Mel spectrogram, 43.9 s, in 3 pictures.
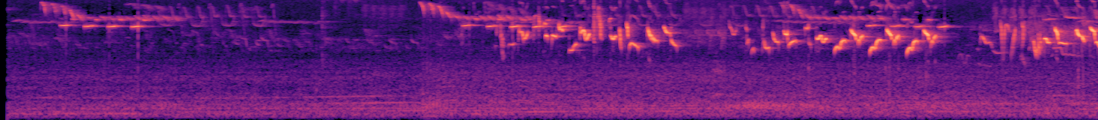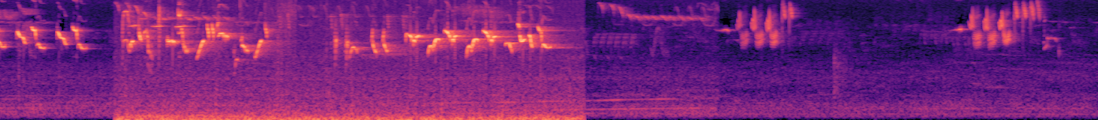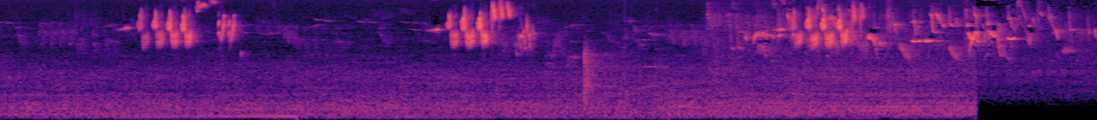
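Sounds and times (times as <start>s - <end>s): songbird singing: 0.1s - 25.8s, 37.7s - 43.9s
steady hiss: 16.2s - 22.4s.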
